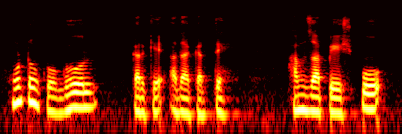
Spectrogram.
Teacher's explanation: اور پیش ہونٹوں کو گول کر کے ادا کرتے ہیں، حمزہ پیش او، یعنی جس وقت پیش والا حرف آپ نے ادا کرنا ہوگا تو ہونٹ گولائی اختیار کر لیتے ہیں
